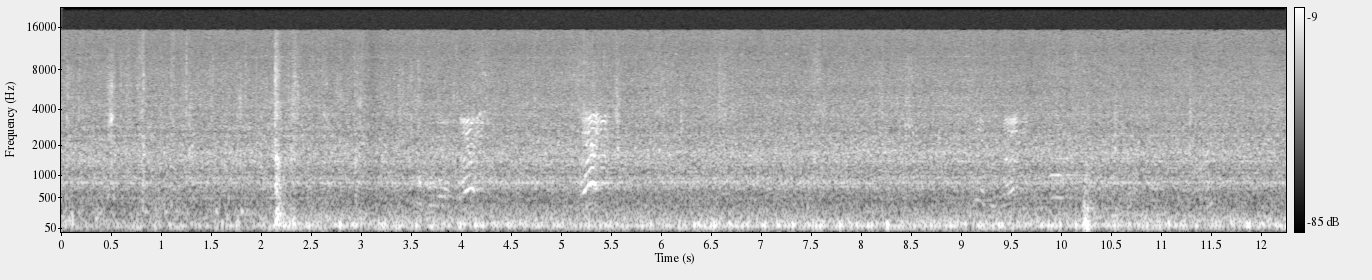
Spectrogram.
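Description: Street ambience: a steady low rumble of traffic and idling cars with a faint hum, faint distant voices, and two short sharp knocks about eight seconds apart.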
